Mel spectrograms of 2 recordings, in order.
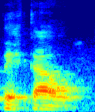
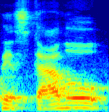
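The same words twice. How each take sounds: First: The d sound near the end is dropped. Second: The d sound near the end is pronounced. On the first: "they cut off D's a lot" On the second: "So like you have the word pescado"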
